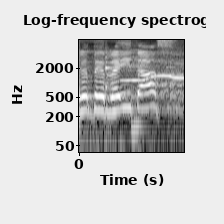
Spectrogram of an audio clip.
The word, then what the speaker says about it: রৈদাস: বাবা তাকে বাঙালিরা বলে রুইদা দাস কিন্তু হিন্দি উচ্চারণে রুইদাস নয় হিন্দি উচ্চারণে রইদাস র হই আসলে সেটা হবে রবি রবি মানে সূর্য রবিদাস সূর্যদাস সেটা হিন্দি উচ্চারণে রবিদাস সে রদাস আর বাংলায় হয়ে গেছে রৈদাস মুচে ছিলেন কিন্তু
